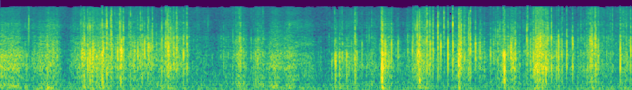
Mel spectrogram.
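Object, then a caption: Mesh foam sponge. Long pointed nails scratch and tap a hand-held glitter mesh foam sponge. The result is crisp, bright crinkling and scratchy rustling in uneven bursts, with sharp little ticks and almost no low end.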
